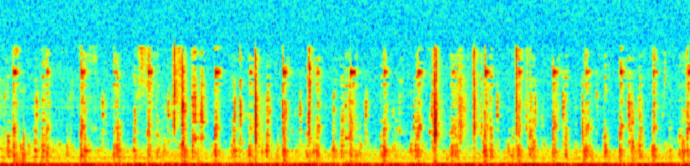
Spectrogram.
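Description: Faint, irregular small metallic clicks of brass clock wheels and arbors being handled and seated in the bottom plate of a clock movement, over a steady low hum.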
